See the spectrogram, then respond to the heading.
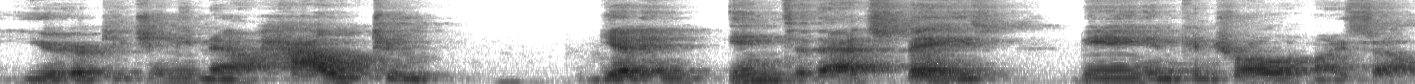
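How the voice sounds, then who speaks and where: Loudness swings widely as a man talks at a very slow pace with long, frequent pauses. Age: 60s. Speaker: podcast co-host and artist. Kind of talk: casual chat.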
